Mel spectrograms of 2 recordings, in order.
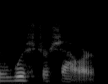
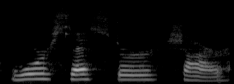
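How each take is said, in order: First: Worcestershire said quickly as woos-ter-shur; home pronunciation. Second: Worcestershire said very slowly, every syllable sounded out as wor-ces-ter-shire; careful spelling pronunciation. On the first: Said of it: "We say Worcestershire". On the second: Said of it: "how do y'all say that?". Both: Shown as a demonstration.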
